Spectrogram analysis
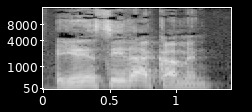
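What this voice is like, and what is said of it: Imitates another person's voice. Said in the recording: “my Walter Mercado impression”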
